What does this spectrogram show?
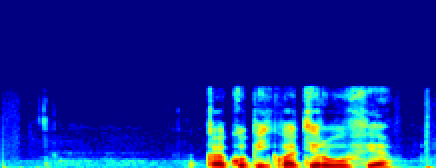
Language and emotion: Russian, neutral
